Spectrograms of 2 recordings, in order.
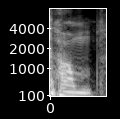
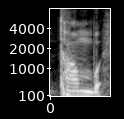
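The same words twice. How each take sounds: First: थम ending on the m, no b; correct thumb, silent b. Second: थंब with the b sounded at the end; wrong thumb with b. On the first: Teacher giving the right form, थम ending on m. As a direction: stop थम at the m, b silent. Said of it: "एम तक हमें उच्चारण करना है". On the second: Teacher showing the common mistake, थंब with b sounded. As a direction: say थंब, b audible, as students wrongly do. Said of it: "थंब ना बोलकर थम बोलना है". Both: Shown as a demonstration.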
